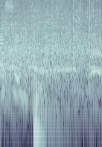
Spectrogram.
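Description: Studio audience applauding, with voices over the clapping and a single low thump about two-thirds of a second in.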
